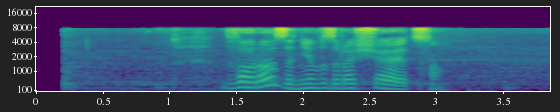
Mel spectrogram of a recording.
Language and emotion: Russian, neutral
